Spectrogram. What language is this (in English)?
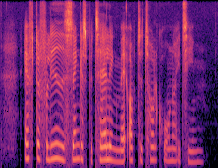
Danish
